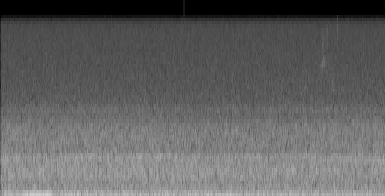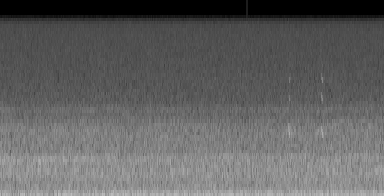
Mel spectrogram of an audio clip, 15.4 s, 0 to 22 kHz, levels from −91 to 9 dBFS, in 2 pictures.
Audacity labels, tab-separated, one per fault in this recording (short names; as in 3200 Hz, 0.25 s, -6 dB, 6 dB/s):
3.670000	3.670000	pop
12.630000	12.630000	pop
